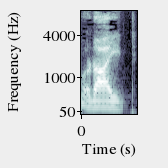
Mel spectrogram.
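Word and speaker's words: write: এক্ষুনি আমরা শিখে আসলাম ডব্লিউ এর পরে আর থাকলে ডব্লিউ সাইলেন্ট মানে এর উচ্চারণ হবে না তাই ডব্লিউ এর উচ্চারণ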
